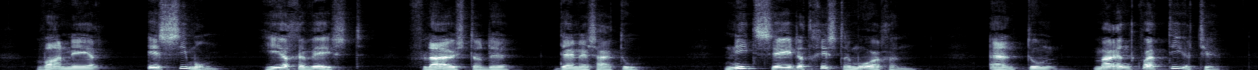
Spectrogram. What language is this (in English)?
Dutch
